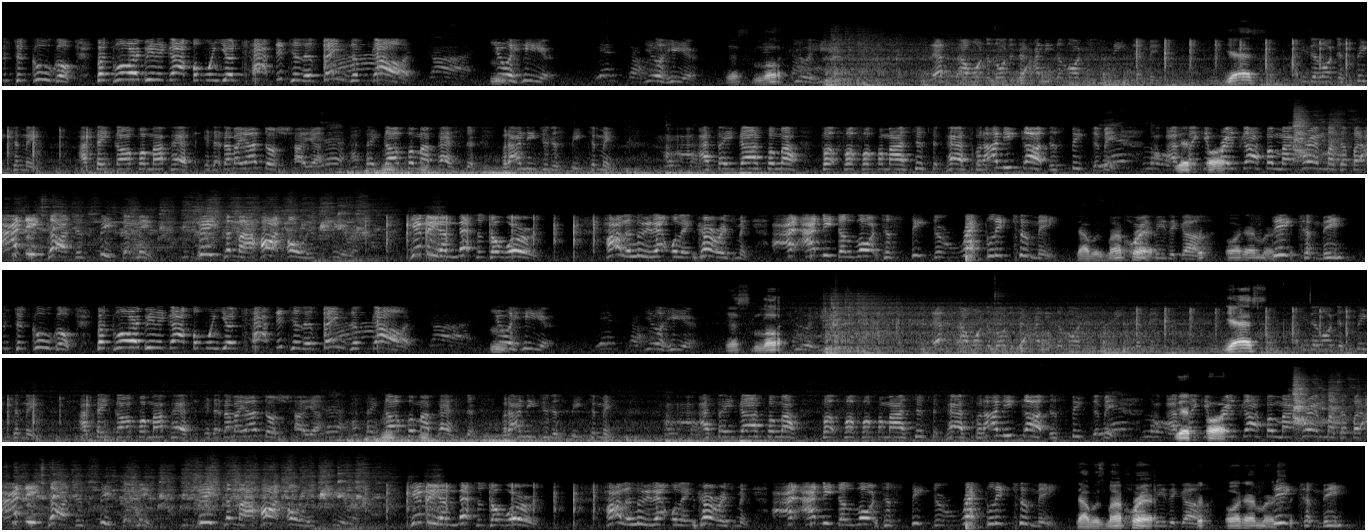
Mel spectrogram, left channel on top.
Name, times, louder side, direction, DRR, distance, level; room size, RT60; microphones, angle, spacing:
voice 1, 0.0-4.1 4.9-5.5 6.5-6.9 7.9-8.3 9.2-11.6 13.0-14.0 14.4-16.8 17.3-19.8 20.4-24.8 25.3-30.9 31.1-32.7 33.1-37.8 38.5-39.4 40.0-40.7, left 2 dB, 10° left, 0.6 m, -30 dB
voice 2, 3.2-4.7 5.9-6.6 7.5-8.3 9.3-9.7 16.7-17.1 20.2-20.8 24.5-25.6, left 2 dB, 70° left, 4.0 m, -45 dB
voice 3, 7.2-7.8 12.2-12.6 17.4-17.9 25.4-25.9 38.0-38.8 39.5-40.0, right 5 dB, 65° right, 0.4 m, -22 dB
Thunder / Rain, 7.3-24.8, right 2 dB, 40° right, 1.0 m, -39 dB
sound 1, 26.5-31.7, right 4 dB, 20° right, 2.1 m, -35 dB
9.9 x 6.1 x 2.5 m
head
